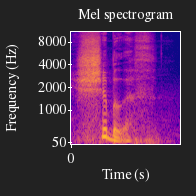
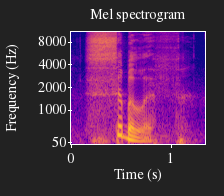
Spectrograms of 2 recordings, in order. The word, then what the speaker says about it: Shibboleth: And then the people of Gilead said, well, say Shibboleth. And then when the Ephraimites spoke, they said Sibboleth. And so because they didn't say it right, they killed that fool.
